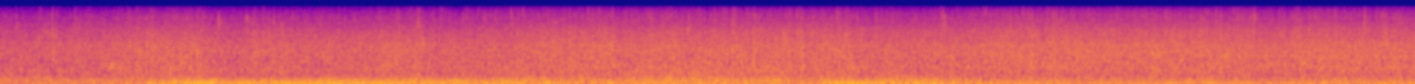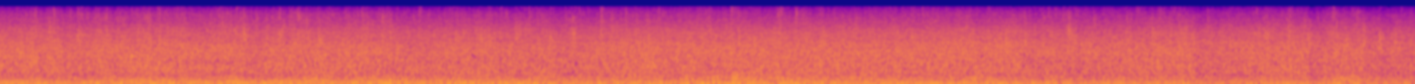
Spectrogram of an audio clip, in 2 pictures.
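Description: Heavy rain pouring down steadily in a thunderstorm. Thunder rumbles low from about a second and a half in until about ten seconds in, loudest around two and eight seconds in.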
